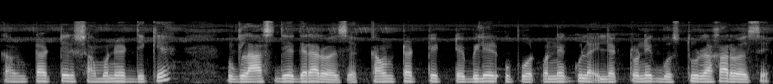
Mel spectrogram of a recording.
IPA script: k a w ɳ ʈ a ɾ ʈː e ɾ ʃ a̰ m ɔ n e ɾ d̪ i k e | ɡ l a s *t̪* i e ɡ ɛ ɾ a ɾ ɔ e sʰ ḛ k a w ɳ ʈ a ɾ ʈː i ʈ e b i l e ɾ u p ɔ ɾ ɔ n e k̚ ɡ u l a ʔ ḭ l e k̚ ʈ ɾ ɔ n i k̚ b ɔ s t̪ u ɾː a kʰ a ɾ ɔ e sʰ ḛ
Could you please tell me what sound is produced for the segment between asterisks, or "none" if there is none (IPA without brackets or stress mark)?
d̪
